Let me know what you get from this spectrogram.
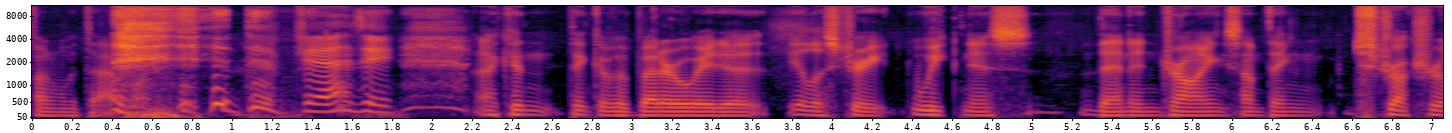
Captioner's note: laughing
